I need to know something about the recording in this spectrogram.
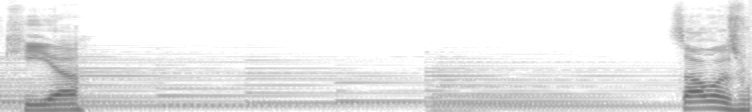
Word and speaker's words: Kea: His name is pronounced Kia.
